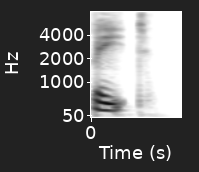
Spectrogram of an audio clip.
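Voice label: "bait", American English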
